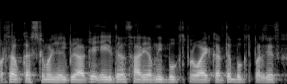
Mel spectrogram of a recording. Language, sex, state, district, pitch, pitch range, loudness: Hindi, male, Punjab, Kapurthala, 110 Hz, 110-115 Hz, -19 LUFS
